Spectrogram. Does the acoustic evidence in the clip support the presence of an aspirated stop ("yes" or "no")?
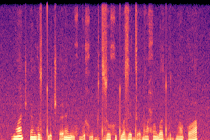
no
